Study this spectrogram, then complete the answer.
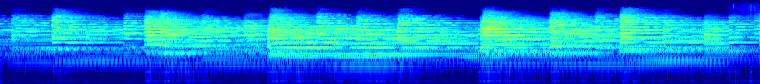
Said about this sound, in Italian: Questa sezione che abbiamo intitolato Radio Campane è uno spazio pensato apposta per coloro che hanno passione ad ascoltare le campane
